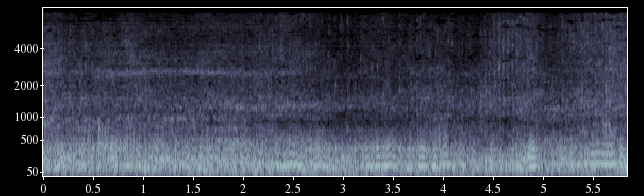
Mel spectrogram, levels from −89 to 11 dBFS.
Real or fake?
fake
